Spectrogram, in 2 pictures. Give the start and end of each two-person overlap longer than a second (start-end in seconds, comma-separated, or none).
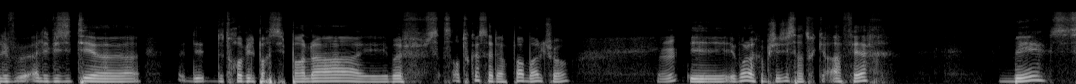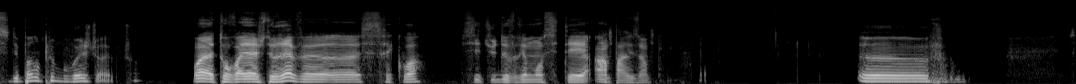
none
